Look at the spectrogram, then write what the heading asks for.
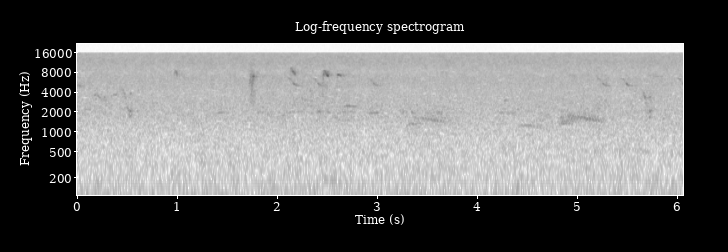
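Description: Faint wild birdsong: scattered short, high chirps and a few lower whistled notes, over steady low background noise.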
